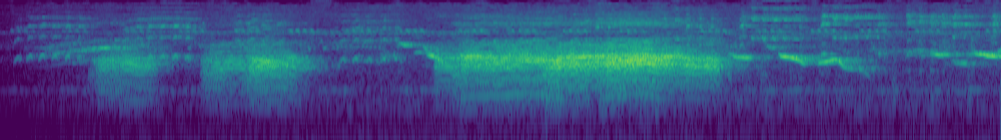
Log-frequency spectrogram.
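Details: Rook giving loud, hoarse calls: two short harsh bursts, then a long rasping caw of about a second and a half, followed by a few fainter broken notes.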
